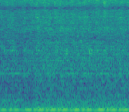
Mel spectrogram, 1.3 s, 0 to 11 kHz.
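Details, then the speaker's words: Ford F350 idling after a transmission swap and new U-joint, warming up with fluid on the dipstick: deep, steady low rumble with no ticks, knocks or whine; normal idle. "They said let it warm up. Make sure we had some fluids touching the dipstick, which we did. No funky noises. Nothing crazy funky."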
